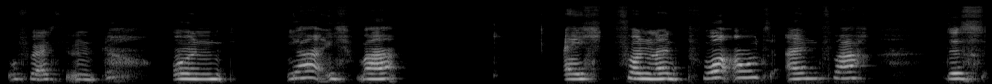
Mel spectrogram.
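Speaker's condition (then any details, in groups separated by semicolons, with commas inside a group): Ataxia; ataxia affecting hands and fingers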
